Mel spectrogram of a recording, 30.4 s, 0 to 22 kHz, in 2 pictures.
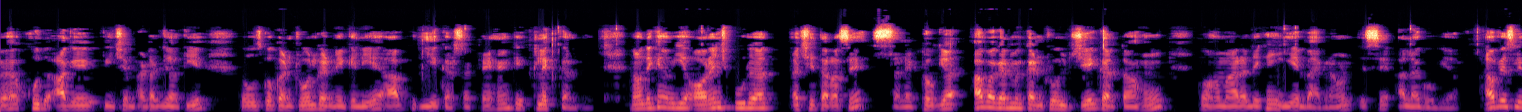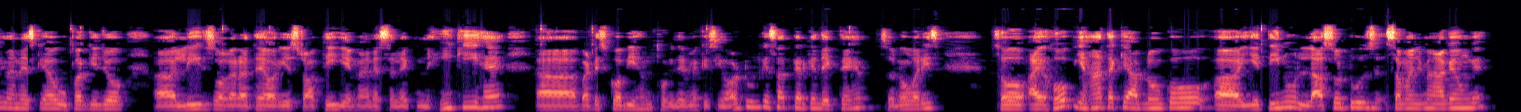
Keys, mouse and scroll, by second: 4.1 ctrl+space, 4.5 ctrl+click, 4.6 ctrl+space, 6.1 click, 6.2 space, 10.6 ctrl+j, 12.7 click, 13.7 space, 14.0 click, 14.2 space, 15.8 click, 15.8 click, 16.9 space, 17.3 click, 17.5 space, 20.4 space, 20.5 click, 20.9 space, 22.1 click, 22.2 space, 27.7-30.4 drag.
